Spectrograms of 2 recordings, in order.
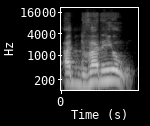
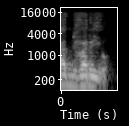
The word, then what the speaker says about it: अध्वर्यु: इसके बाद है छठा नंबर इसको बोलते हैं अध्वरयु अध्वरयु का असली मतलब होता है यजुर्वेद के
